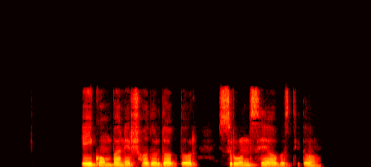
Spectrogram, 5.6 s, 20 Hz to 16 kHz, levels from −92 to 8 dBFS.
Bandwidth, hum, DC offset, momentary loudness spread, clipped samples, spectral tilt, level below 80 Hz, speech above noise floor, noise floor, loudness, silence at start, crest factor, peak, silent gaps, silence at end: 8 kHz; none; under 0.1%; 8 LU; under 0.1%; -5 dB/octave; -80 dBFS; over 65 dB; under -90 dBFS; -26 LUFS; 1.25 s; 18 dB; -10 dBFS; none; 0.75 s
